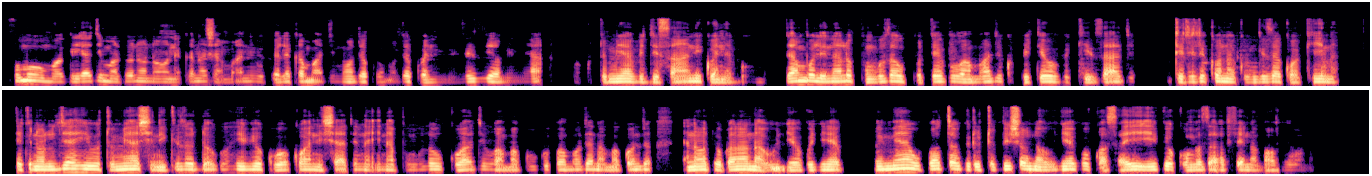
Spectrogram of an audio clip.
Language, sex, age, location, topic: Swahili, male, 25-35, Nairobi, agriculture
